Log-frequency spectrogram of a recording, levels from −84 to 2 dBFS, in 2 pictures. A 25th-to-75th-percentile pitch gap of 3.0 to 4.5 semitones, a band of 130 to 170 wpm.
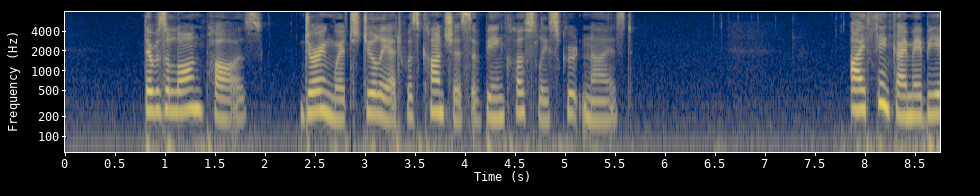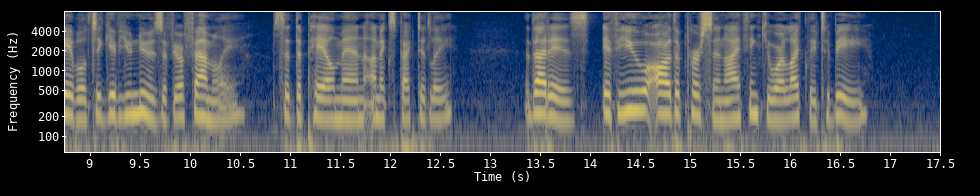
Yes: average, 3.6 semitones; average, 160 wpm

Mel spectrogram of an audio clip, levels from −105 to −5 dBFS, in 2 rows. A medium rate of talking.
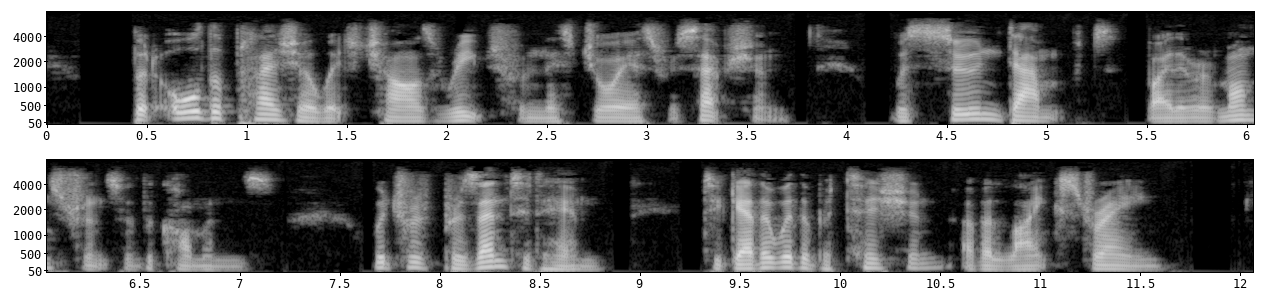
Yes: average, 160 wpm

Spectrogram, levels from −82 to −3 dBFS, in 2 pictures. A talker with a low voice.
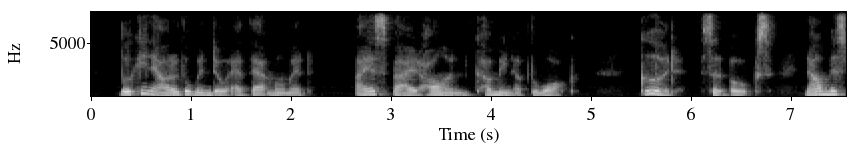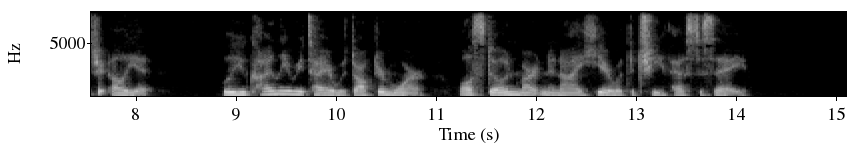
No: high, 215 Hz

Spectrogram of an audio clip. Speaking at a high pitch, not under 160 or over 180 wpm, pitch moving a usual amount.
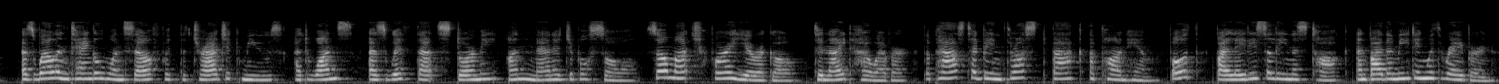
Yes: high, 235 Hz; average, 175 wpm; average, 3.7 semitones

